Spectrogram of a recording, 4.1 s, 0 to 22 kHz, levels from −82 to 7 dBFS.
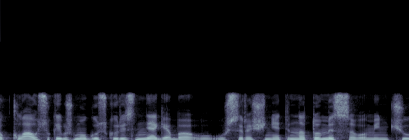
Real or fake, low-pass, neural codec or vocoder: real; 7.2 kHz; none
